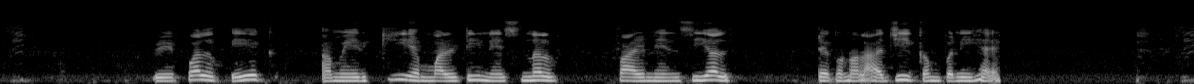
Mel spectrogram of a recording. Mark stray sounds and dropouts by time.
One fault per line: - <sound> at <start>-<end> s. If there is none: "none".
none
